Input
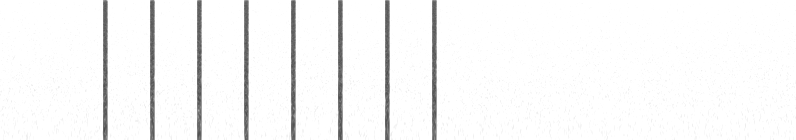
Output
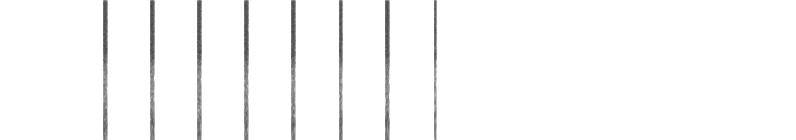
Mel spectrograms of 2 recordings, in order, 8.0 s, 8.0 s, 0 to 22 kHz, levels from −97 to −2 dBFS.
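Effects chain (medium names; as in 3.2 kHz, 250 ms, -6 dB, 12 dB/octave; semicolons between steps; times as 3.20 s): FFT filter 240 Hz 0 dB, 380 Hz +5 dB, 1.1 kHz -6 dB, 2.3 kHz -8 dB, 3.5 kHz -3 dB, 5.2 kHz +11 dB; transient shaper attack +7 dB, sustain -11 dB; crackling interface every 0.19 s, samples 2048, zero, from 0.51 s; trim -13.5 dB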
